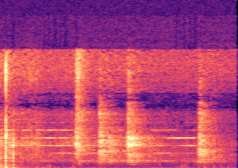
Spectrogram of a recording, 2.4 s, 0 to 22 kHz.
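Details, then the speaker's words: Audi A5 3.2: a door clunk, then a faint steady high buzz as the fuel pump primes when the driver's door is opened. This is normal, triggered by the door latch switch, with the fuel-pump fuse still in. "you hear that buzzing sound that's your free Prime on your fuel system"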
